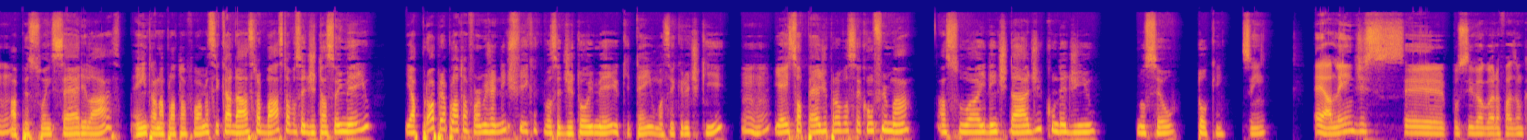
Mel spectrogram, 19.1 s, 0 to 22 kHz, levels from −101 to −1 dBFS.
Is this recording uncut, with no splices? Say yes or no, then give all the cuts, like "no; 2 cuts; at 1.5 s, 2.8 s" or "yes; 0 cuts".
yes; 0 cuts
